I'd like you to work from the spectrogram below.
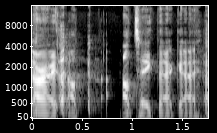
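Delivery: flat monotone coach voice. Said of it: "two of the most monotone, like, boring speakers".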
